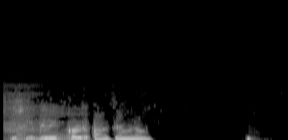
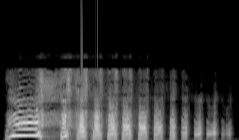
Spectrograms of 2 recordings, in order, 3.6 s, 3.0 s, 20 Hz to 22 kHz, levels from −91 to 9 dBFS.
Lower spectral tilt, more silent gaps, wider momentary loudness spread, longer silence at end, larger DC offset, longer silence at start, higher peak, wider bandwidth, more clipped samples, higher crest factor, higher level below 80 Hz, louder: first, -7 dB/octave vs 1.5 dB/octave; first, 2.07-2.27 s, 2.33-3.02 s vs none; about the same, 15 LU vs 14 LU; first, 0.5 s vs 0.1 s; neither; about the same, 0.05 s vs 0.05 s; second, -10 dBFS vs 0 dBFS; second, 7.8 kHz vs 13.5 kHz; neither; about the same, 16 dB vs 20 dB; second, -74 dBFS vs -60 dBFS; second, -25 LUFS vs -16 LUFS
